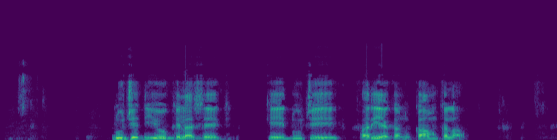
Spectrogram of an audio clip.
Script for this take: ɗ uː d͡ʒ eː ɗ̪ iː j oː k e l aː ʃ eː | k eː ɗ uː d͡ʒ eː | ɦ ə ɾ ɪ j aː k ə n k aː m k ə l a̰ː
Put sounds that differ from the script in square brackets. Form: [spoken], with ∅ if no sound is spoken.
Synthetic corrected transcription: ɗ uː d͡ʒ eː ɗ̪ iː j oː k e l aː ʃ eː | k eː ɗ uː d͡ʒ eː | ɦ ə ɾ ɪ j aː k ə n k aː m k ə l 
